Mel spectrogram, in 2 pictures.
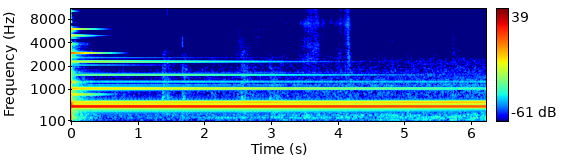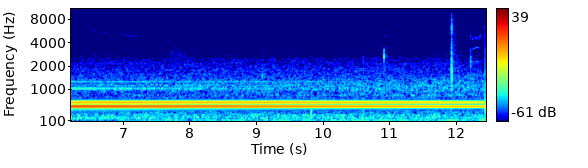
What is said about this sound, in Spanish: Ahora escucharás el sonido de una campana. Pon atención a ese sonido y date cuenta del momento en el que dejes de escucharlo.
